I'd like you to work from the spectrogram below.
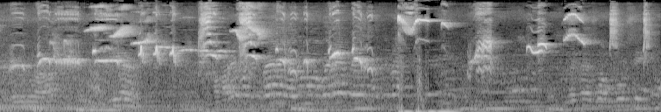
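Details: Anis kembang, the orange-headed thrush, in nonstop 'ngeroll' song: harsh squawky bursts alternate with bright high chirps and short whistled slurs. A dense, jumbled sequence runs without pause, with a low background rumble.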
